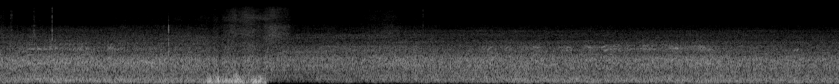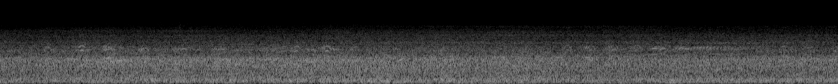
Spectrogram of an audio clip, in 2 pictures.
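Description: A common guillemot colony calling, a dense and steady chorus from the birds crowded on the cliff ledge. About two seconds in there is a brief, loud, low rumble.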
